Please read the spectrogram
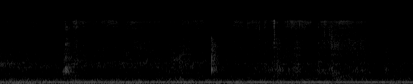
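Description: Near silence: quiet room tone with a steady low hum and a few faint soft ticks and rustles.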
